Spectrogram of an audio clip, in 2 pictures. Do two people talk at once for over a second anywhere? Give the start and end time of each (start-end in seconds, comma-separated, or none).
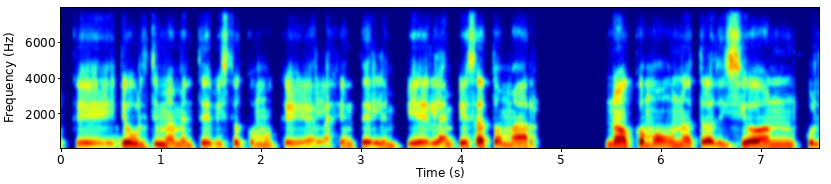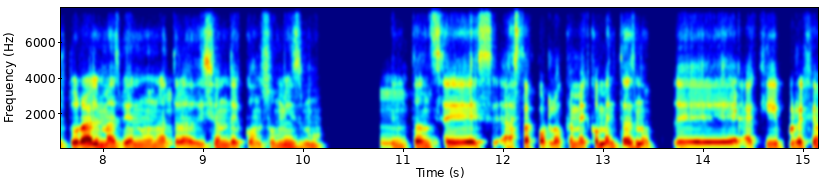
none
